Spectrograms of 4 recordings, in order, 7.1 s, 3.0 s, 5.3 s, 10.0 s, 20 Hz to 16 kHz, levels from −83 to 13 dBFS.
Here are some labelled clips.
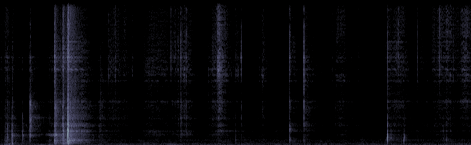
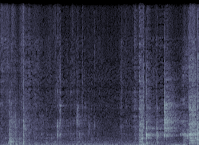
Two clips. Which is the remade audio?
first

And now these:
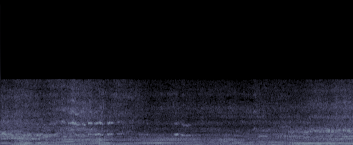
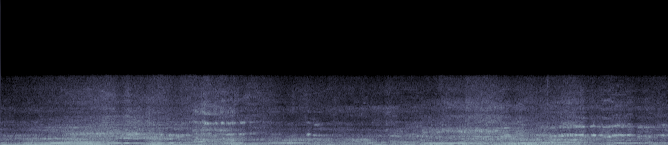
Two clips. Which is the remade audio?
second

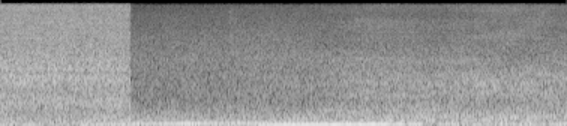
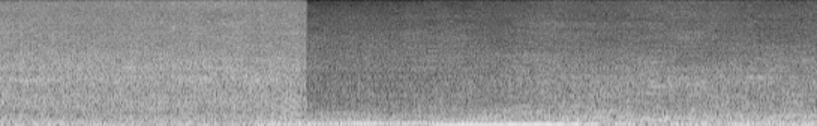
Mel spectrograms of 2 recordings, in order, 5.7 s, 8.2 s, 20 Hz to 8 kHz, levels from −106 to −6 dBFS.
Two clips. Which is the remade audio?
second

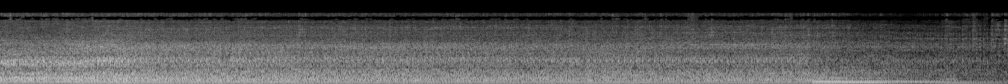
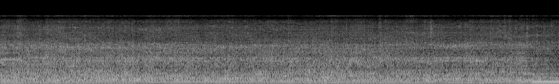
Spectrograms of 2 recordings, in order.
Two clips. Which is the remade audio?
second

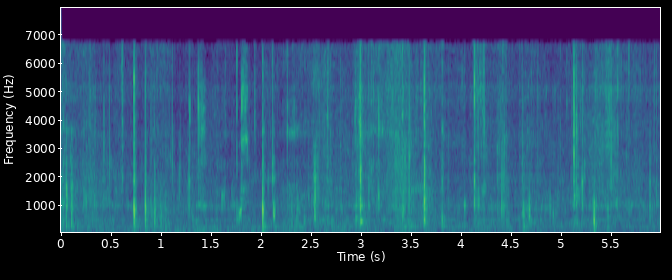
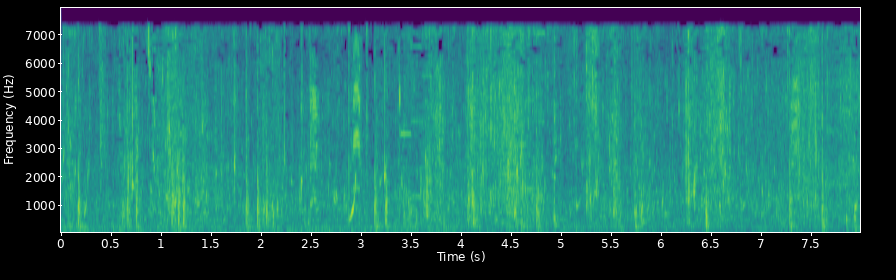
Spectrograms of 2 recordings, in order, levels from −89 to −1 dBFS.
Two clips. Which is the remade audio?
first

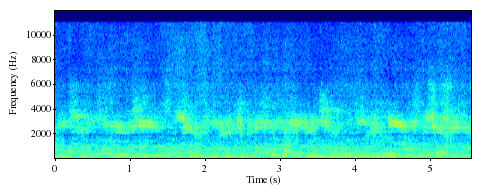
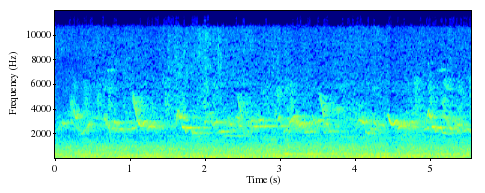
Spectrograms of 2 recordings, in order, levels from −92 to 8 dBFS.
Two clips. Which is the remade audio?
first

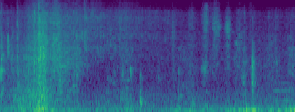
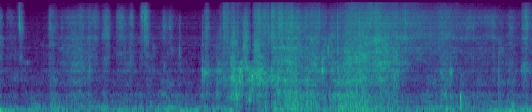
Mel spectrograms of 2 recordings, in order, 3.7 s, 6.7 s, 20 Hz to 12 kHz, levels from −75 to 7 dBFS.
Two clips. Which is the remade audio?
second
